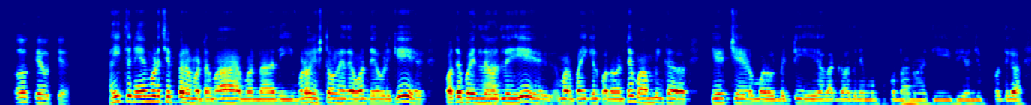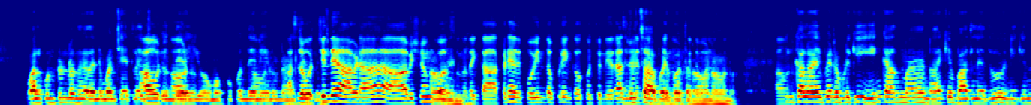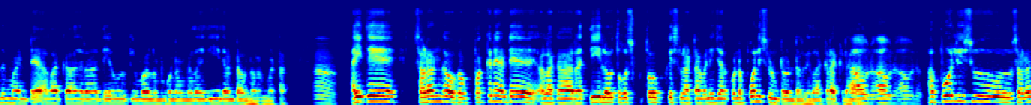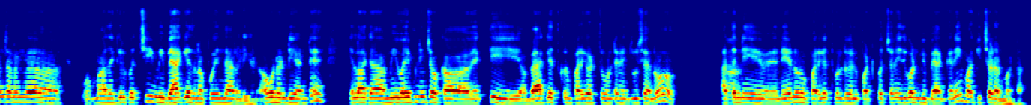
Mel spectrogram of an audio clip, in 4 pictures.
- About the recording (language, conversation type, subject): Telugu, podcast, ఎప్పుడైనా నీ ప్రయాణం జీవితాన్ని మార్చేసిందా? అది ఎలా?
- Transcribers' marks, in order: in English: "సడన్‌గా"; in English: "సడన్ సడన్‌గా"; in English: "బ్యాగ్"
